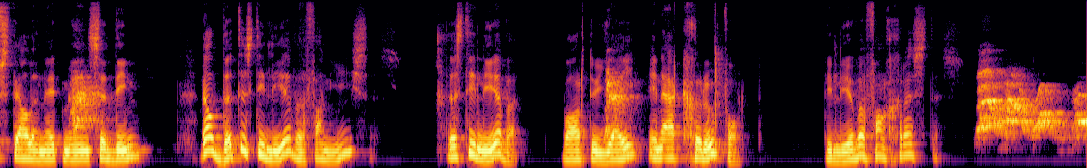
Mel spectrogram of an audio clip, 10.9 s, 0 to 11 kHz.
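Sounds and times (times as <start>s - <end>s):
speech: 0.0s - 7.5s, 8.2s - 9.6s
household dog barking: 0.7s - 1.2s, 9.8s - 10.8s.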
